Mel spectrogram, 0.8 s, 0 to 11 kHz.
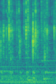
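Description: Keystrokes on a Norytek70 mechanical keyboard with no foams inside, a quick run of four or five close, clacky presses with a slightly hollow tone.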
